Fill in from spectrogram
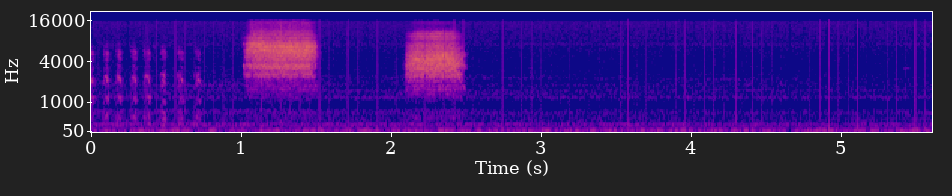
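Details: Nestling barn owls beg while their mother feeds them a jird in a wild nest box. A brief tonal chitter opens, followed by two strong, harsh hissing screeches about a second apart, over low hum.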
